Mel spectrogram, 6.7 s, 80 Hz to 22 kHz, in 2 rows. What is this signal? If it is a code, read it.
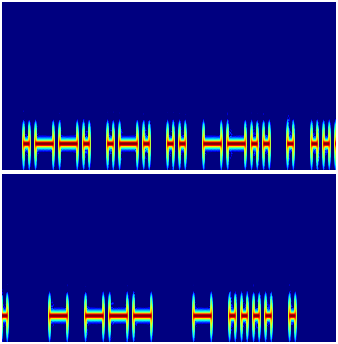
Morse code, heard as a keyed tone, about 20 wpm, 700 Hz. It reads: PRIZES TO THE
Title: Pangram Challenge v2 - 20wpm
